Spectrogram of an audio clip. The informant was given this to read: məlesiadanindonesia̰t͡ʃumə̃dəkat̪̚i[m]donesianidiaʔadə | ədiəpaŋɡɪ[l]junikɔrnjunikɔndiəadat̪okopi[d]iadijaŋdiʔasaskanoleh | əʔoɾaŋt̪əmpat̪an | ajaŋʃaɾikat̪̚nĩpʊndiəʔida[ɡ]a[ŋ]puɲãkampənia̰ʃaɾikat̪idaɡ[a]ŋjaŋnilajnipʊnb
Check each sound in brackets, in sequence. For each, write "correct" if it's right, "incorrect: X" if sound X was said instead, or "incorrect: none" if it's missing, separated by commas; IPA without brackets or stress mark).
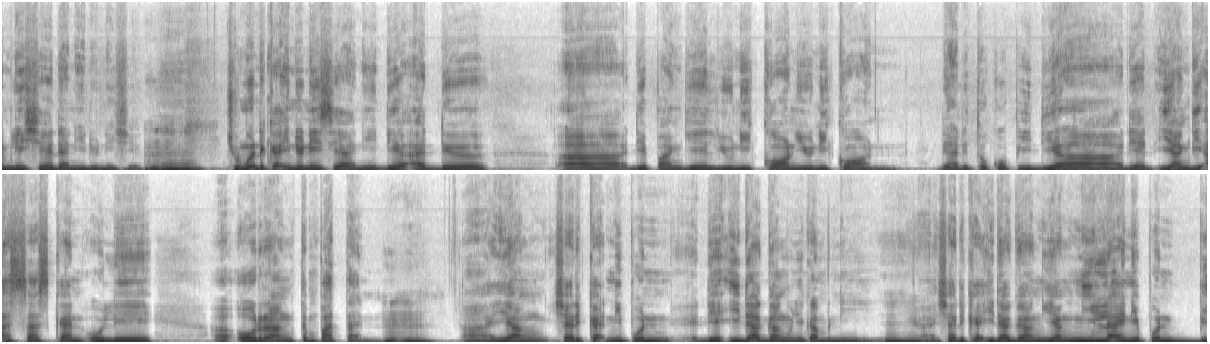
incorrect: n, correct, correct, correct, correct, correct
